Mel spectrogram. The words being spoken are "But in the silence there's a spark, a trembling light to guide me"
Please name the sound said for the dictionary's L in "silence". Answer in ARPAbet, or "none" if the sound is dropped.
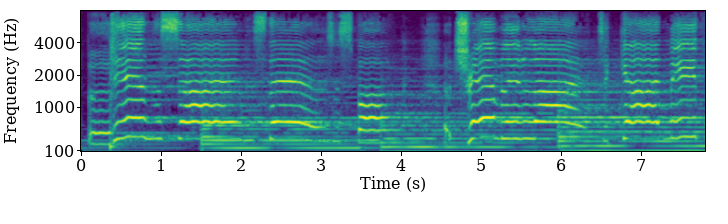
none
